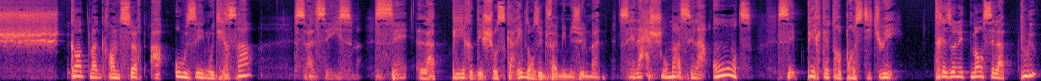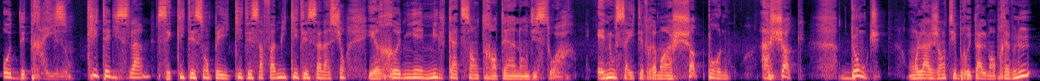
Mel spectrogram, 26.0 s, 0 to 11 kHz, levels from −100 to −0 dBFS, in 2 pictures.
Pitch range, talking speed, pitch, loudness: 130-180 Hz, 175 wpm, 155 Hz, -20 LUFS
